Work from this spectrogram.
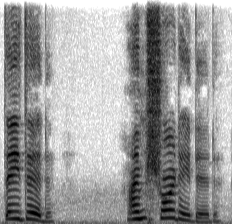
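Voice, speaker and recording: A woman's voice: very high-pitched, sing-song, takes it slowly, pushed and bright, heavily acted. A woman voicing an earnest young creature child in an amateur audio story. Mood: reassuring. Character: earnest, worried little Zoombini child. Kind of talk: amateur audio drama acting.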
